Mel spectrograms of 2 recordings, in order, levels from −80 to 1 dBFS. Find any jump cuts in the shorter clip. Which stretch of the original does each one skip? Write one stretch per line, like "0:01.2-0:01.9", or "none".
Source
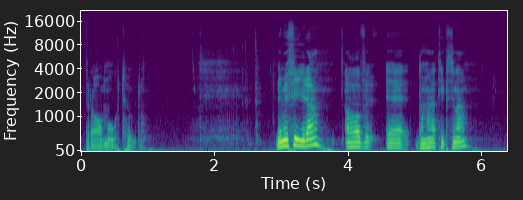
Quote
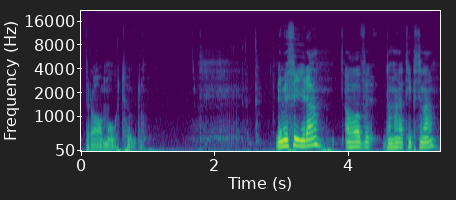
0:04.5-0:05.0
